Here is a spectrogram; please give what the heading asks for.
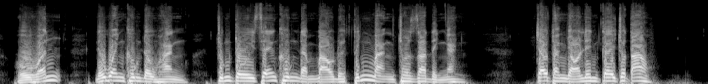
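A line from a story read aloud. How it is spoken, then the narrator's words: Loud shout over loudspeaker. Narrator (Vietnamese): đại úy Tùng trên loa gào to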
